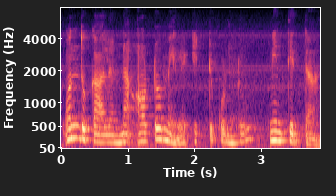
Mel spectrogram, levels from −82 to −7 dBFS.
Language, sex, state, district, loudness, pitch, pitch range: Kannada, female, Karnataka, Dakshina Kannada, -18 LUFS, 180 Hz, 160-220 Hz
